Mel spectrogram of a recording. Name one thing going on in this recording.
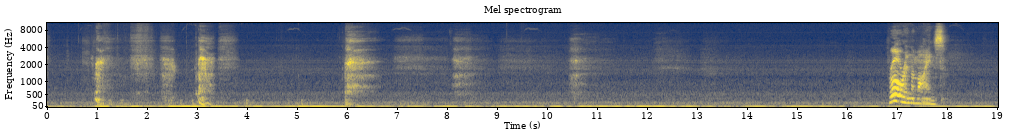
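A middle-aged man speaks in a low, grave voice.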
